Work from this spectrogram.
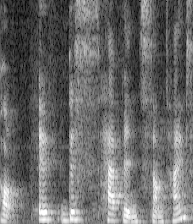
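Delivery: ordinary talk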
